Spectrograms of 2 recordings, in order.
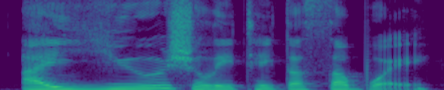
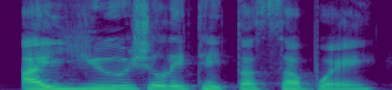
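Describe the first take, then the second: The two takes are said the same way.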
